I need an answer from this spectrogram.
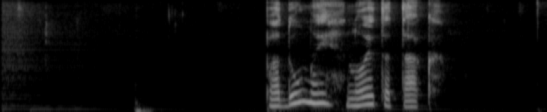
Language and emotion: Russian, sad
